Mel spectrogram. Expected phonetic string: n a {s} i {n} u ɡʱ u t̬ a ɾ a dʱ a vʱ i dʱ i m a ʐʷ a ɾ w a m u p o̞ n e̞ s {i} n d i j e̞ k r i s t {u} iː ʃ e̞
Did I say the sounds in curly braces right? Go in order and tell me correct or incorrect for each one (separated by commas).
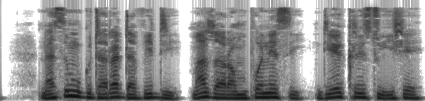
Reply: correct, incorrect, correct, correct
